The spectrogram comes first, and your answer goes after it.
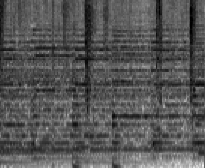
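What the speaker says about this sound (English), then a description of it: "A nice little rainy thunderstorm here." A rainy thunderstorm in the colony-building game RimWorld gives a soft, continuous patter of rain with scattered heavier drops, faint and distant, over a low steady tonal backdrop.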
